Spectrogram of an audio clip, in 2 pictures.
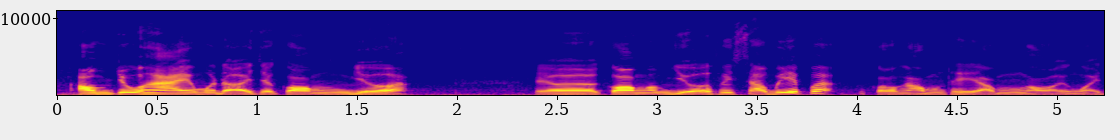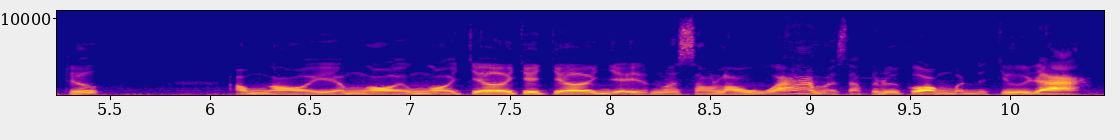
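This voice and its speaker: A man's voice: fairly high pitch, animated, quick pace. A man with a Southern Vietnamese accent telling a ghost story in a chatty, casual way, speaking directly to his listeners.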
